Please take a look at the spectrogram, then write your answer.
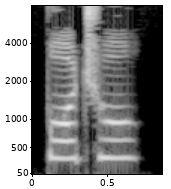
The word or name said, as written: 播出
